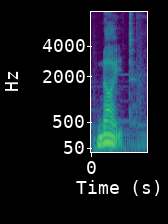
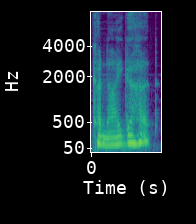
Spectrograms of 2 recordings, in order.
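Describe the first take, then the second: First: The silent letters stay silent. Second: Every silent letter is sounded out. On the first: "he means" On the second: "when you hear Gnomi say things like"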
